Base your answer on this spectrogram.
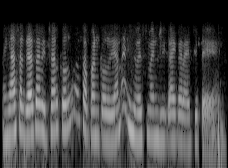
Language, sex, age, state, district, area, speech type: Marathi, female, 45-60, Maharashtra, Thane, rural, conversation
